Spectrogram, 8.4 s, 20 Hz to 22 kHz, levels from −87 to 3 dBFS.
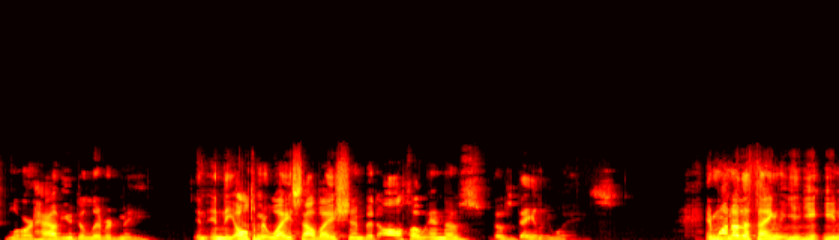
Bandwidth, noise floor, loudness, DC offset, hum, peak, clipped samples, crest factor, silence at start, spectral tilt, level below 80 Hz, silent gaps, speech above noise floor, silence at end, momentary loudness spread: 8.6 kHz; -79 dBFS; -18 LUFS; under 0.1%; none; 0 dBFS; under 0.1%; 20 dB; 0.05 s; -5 dB/octave; -68 dBFS; none; 60 dB; 0 s; 18 LU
